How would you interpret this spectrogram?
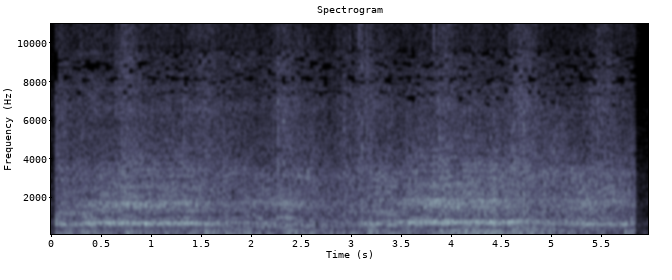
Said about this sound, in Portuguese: Magalhães tenta o pombo sem asa e é aplaudido pela torcida Guaragolo que se faz presente. Pelo menos 60 pessoas, parece, né?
